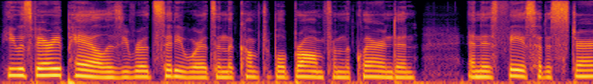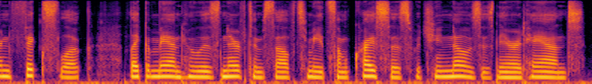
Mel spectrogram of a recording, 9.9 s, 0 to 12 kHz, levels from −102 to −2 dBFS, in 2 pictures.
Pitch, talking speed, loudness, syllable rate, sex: 195 Hz, 250 wpm, -18 LUFS, 6.0 syllables/s, female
